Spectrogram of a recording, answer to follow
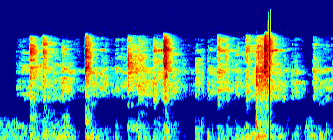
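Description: Computer keyboard being typed on, an irregular run of key clicks with a few louder strokes, over a low steady hum.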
